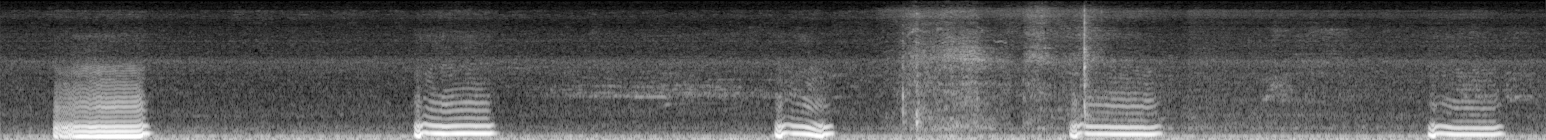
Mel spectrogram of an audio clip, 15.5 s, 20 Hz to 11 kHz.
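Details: Elderly pet cat Hana, likely over 15 years old, sleeps and makes loud noises like snoring or sleep-talking. Five short, throaty voiced groans are spaced about three to four seconds apart, with a brief rustle between two of them.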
